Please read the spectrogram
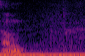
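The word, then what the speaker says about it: ح: इसमें डॉट नहीं है, और इसकी आवाज़ है हा। एक और हा यूज़ करते हैं, वो यहाँ से निकालते हैं हा। ये प्रोनाउंसिएशन जो है ना, हमने इसका ख्याल रखना है। अरबी में इस चीज़ को बहुत ज़्यादा कंसिडर किया जाता है। ये एच की साउंड निकालता है।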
